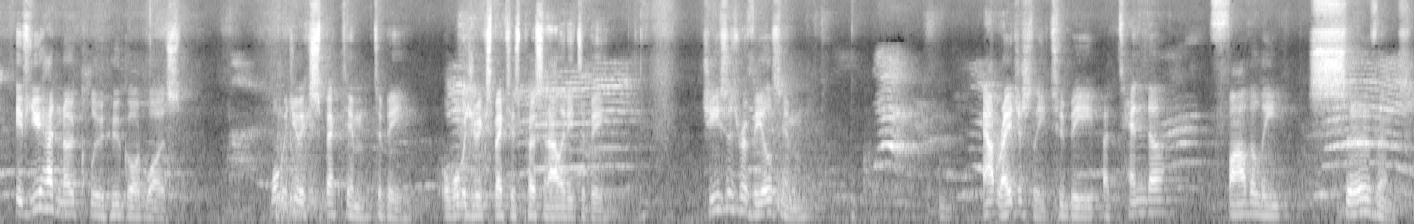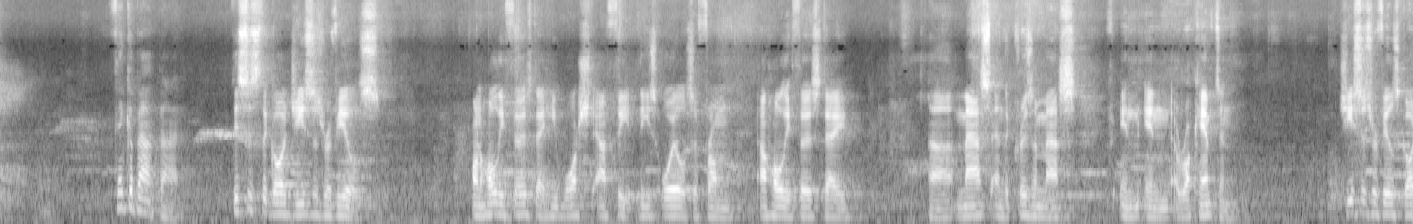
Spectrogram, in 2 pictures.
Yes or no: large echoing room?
yes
